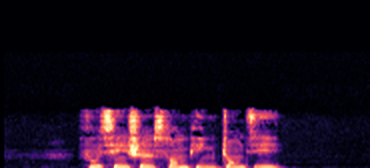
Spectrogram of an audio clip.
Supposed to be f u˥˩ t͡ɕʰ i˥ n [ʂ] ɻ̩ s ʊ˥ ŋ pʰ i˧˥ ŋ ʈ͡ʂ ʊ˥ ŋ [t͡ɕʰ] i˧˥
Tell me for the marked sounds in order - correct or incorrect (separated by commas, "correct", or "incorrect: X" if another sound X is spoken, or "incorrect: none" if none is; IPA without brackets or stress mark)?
correct, incorrect: t͡ɕ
